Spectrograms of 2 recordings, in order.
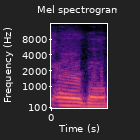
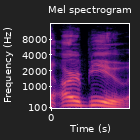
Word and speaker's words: Arbo: pronounce it for me now it's arbo Bud one more time arbo arbo okay I've been saying arbu I believe is well how I said it so I do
